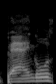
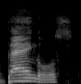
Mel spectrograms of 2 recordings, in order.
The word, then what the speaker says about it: Bengals: We got Week 4 coming to a close tonight with the Steelers home against the Bengals, a battle of the 0-3s.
